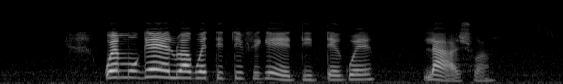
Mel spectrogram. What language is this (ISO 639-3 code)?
ssw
